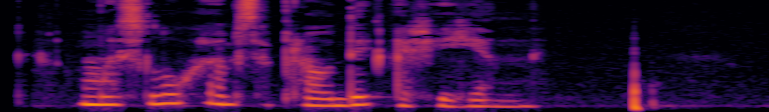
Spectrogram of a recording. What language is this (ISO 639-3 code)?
bel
